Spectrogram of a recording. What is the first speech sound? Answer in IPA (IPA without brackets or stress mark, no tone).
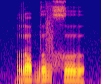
r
